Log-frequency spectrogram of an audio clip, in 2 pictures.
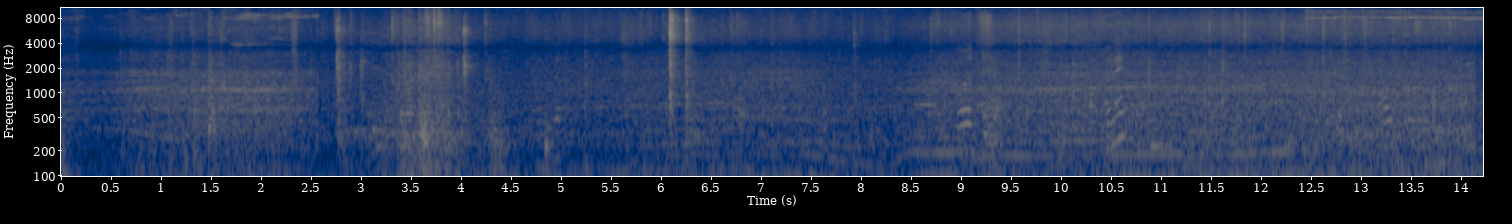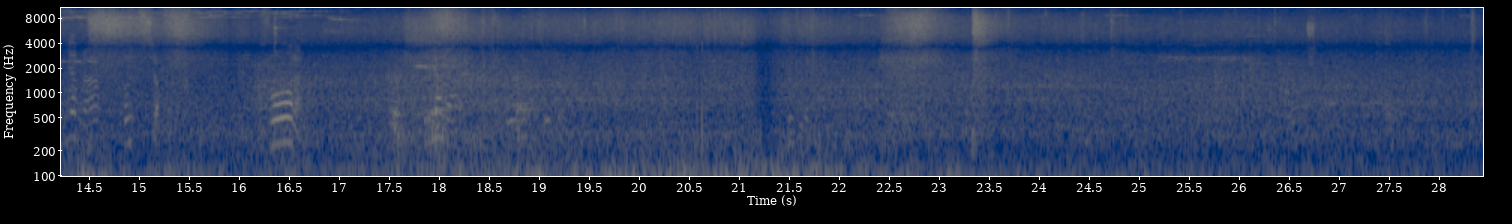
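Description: City street sounds: a tram at a stop, indistinct voices and traffic, with a few sharp knocks early on and a heavy vehicle rumble through the second half.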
